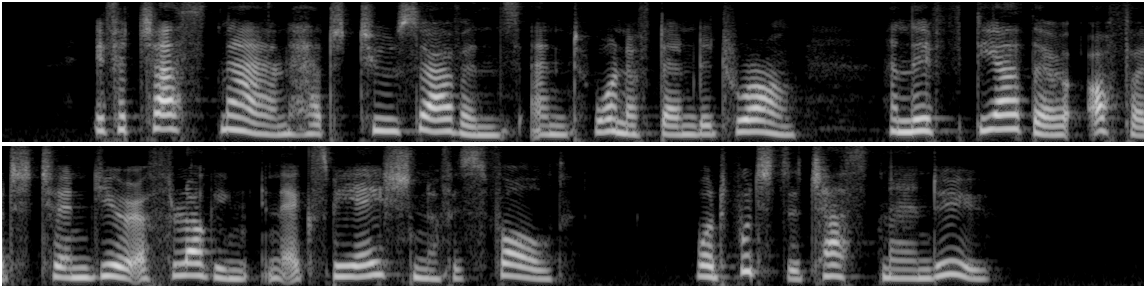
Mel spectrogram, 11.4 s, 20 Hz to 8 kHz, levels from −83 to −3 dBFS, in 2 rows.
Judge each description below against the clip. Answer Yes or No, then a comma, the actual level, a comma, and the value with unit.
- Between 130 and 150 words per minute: No, average, 175 wpm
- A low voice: No, high, 230 Hz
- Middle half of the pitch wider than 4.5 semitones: Yes, average, 5.2 semitones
